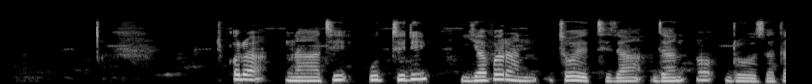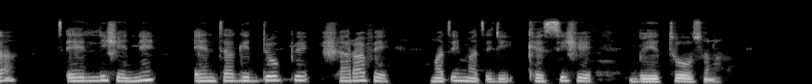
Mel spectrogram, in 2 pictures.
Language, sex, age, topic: Gamo, male, 25-35, agriculture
